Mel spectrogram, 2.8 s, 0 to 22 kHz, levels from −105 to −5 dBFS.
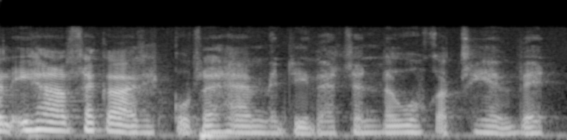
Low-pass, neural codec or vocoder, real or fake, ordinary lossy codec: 10.8 kHz; none; real; none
